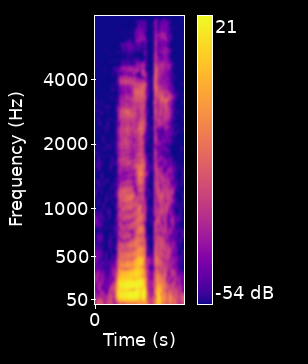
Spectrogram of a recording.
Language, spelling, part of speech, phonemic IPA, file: French, neutre, adjective, /nøtʁ/, Fr-neutre.ogg
- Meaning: 1. neutral 2. neuter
